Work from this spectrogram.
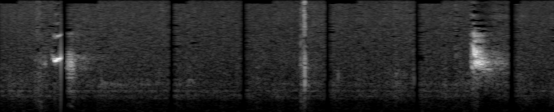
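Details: A lion cub gives two short, high mewing cries that sound almost bird-like as it calls its mother.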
